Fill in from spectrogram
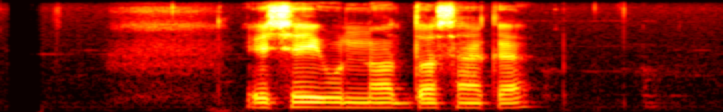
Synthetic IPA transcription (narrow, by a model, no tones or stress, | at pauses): esʌjunːʌd̪ʌsãka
